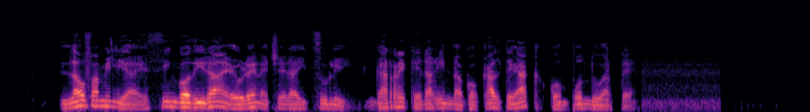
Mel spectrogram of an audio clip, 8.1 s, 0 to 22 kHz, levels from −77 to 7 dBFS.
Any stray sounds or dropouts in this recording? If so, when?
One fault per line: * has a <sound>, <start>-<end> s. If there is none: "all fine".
all fine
